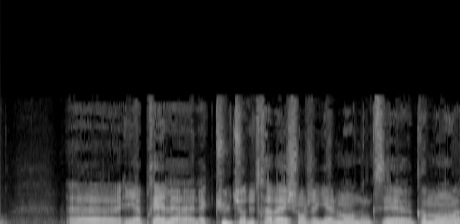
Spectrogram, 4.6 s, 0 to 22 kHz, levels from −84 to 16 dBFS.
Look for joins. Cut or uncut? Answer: uncut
